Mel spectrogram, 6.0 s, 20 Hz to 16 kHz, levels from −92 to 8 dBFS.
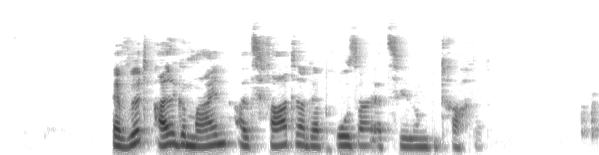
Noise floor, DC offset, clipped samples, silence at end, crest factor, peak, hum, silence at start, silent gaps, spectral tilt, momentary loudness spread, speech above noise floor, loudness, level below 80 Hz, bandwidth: -87 dBFS; under 0.1%; under 0.1%; 1.35 s; 22 dB; -4 dBFS; none; 1.15 s; none; -7 dB/octave; 14 LU; 63 dB; -24 LUFS; -72 dBFS; 7.8 kHz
